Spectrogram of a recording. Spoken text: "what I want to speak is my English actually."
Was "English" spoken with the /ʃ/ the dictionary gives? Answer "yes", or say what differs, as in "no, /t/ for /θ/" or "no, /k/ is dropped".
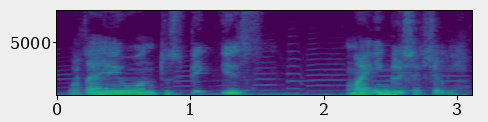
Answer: yes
